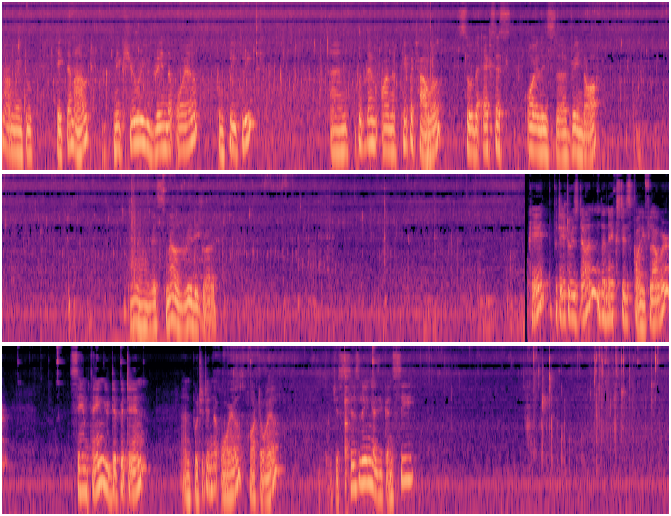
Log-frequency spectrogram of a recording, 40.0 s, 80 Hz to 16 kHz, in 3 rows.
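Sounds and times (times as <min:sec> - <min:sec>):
fritters deep-frying in oil: 0:00.0 - 0:20.9, 0:34.3 - 0:40.0.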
